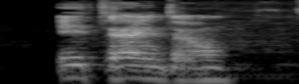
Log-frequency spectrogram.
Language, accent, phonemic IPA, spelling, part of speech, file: French, Canada, /e.tʁɛ̃.dʁɔ̃/, étreindront, verb, LL-Q150 (fra)-étreindront.wav
- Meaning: third-person plural future of étreindre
